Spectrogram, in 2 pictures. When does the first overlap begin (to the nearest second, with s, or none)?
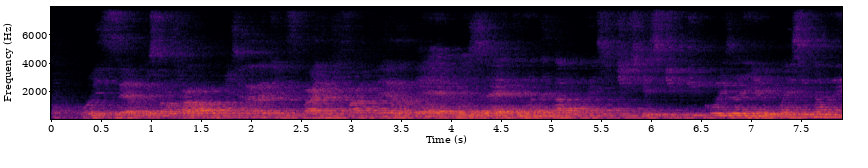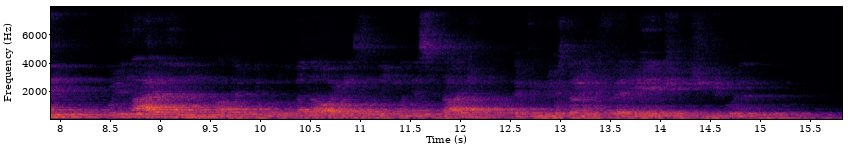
none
